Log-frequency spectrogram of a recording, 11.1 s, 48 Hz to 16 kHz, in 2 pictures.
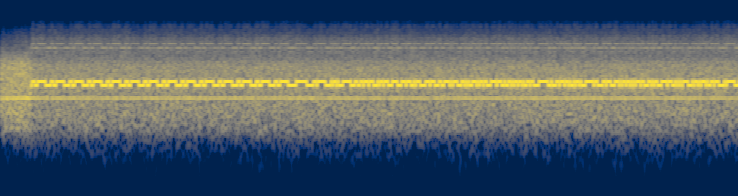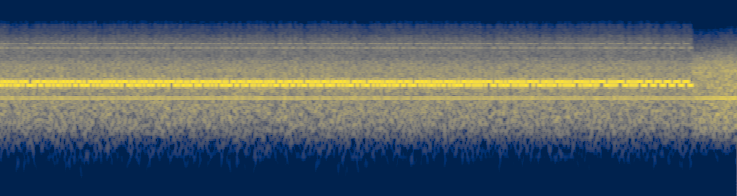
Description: NAVTEX (SITOR-B), 100 baud, 170 Hz shift, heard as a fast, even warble, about 1360 Hz centre, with radio static and a steady whistle near 880 Hz. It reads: ZCZC VE20 FORECAST: WIND W 9 TO 10. SEA VERY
